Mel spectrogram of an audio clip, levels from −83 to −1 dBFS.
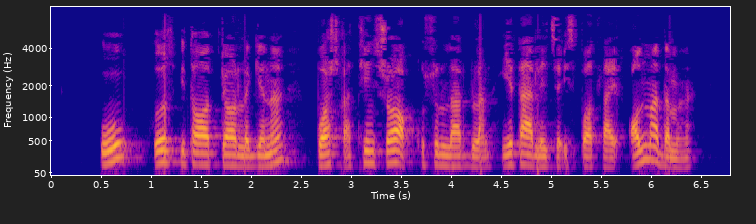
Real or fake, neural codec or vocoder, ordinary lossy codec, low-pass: real; none; MP3, 32 kbps; 7.2 kHz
